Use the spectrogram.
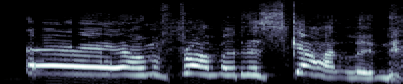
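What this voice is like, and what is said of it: Put-on Italian-American style accent. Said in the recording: “accent I try to do, I'm like, he's from Scotland. And I go right into Paisan”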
